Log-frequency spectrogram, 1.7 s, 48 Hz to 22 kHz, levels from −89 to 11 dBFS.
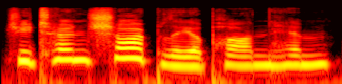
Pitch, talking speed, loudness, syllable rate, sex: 225 Hz, 175 wpm, -16 LUFS, 5.0 syllables/s, female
